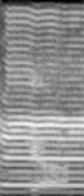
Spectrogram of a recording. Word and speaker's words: Micah: pronounced You did Mika.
